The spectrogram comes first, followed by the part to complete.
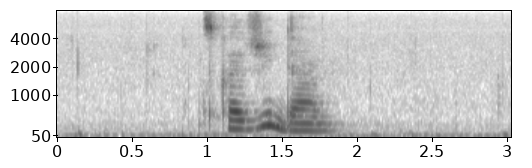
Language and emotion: Russian, neutral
